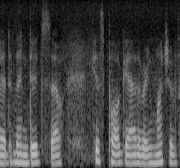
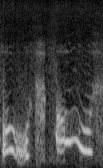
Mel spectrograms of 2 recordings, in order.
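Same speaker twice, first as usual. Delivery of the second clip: very high squealed exclamation; squirming little creature squealing; Piglet; 4 dB louder than usual. A narrator's reading. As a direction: squeal out two long ohs. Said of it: "Piglet said, squirming again".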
